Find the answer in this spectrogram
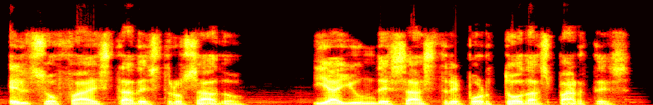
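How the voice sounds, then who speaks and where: A man's voice: a bass voice, unhurried, breathy edge, no echo, heavily acted. A man voicing a shaken young widowed lawyer. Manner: tense, shaky, flat even when upset. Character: anxious young woman lawyer, newly widowed. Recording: dull lo-fi recording with faint music.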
